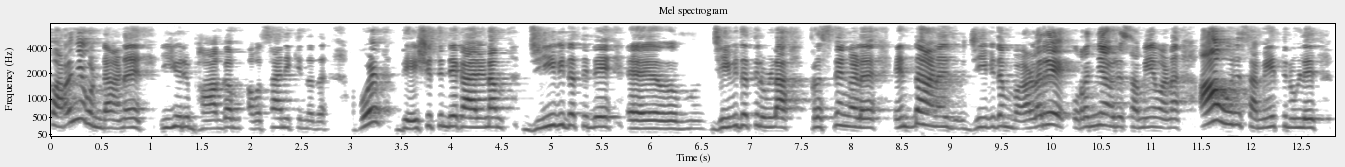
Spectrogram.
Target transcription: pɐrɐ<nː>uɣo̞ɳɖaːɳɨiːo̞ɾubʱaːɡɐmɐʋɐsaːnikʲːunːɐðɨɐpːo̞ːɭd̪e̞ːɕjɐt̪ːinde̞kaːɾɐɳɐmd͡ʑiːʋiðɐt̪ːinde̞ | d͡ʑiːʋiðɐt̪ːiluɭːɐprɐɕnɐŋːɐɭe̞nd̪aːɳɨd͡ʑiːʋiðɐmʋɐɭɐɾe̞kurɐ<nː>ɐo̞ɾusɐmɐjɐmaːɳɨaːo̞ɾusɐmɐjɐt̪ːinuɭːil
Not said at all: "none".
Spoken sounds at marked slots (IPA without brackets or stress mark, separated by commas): ɲː, ɲː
